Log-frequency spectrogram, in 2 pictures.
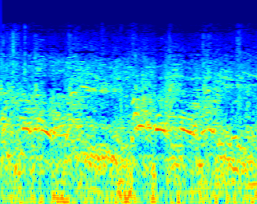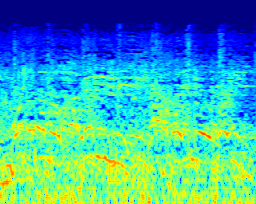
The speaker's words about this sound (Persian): معترضان به کشته شدن مهسا امینی در رشت ماشین پلیس را آتش زدند و علیه مجتبی خامنه ای شعار سر دادند. صدای این معترضان در رشت را بشنویم.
